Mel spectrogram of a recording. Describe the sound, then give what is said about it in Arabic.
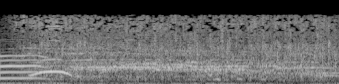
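Audience applause: dense, even clapping that holds steady and loud from start to finish without a break. “صفقة صفقة لي بليز، صفقة صفقة.”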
